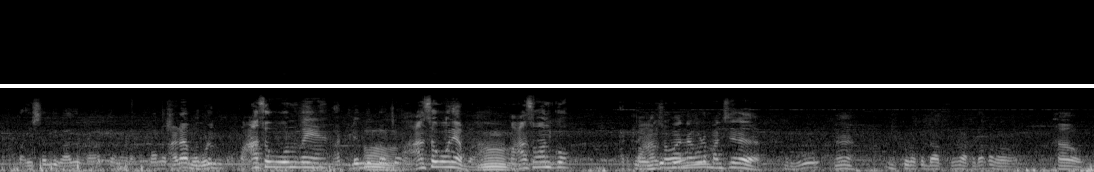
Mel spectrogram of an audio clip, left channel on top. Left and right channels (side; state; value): left; silent; 61 dB below the other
